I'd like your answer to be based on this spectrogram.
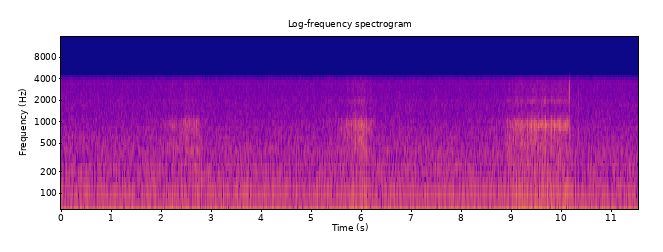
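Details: A person snoring loudly: three rough, rattling snores on breathing in, about 3.5 seconds apart, against steady background hiss; ordinary snoring.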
